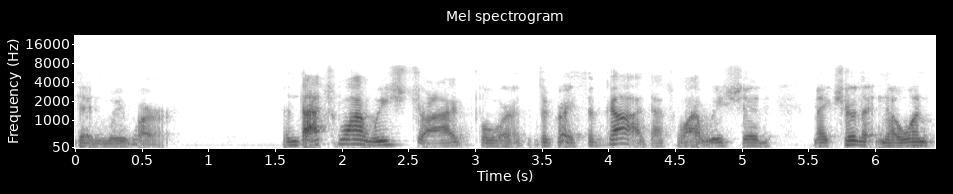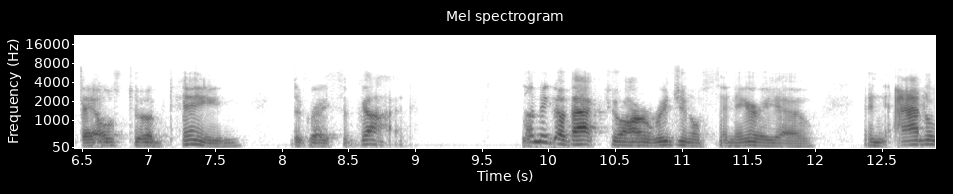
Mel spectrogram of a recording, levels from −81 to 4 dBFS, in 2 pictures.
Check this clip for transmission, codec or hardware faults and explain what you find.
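One fault runs through the whole clip: AMR wideband (HD Voice) codec coding at a heavily damaging rate. The speech is band-limited, with nothing above 7.5 kHz, and it sounds rough and raspy throughout. That texture fits AMR-WB's lowest mode, around 6.6 kbit/s. At that rate the pulse-driven vocal tract model has too few bits to follow the voice, so the excitation turns gritty, and the top band above 6.4 kHz is filled with shaped noise rather than real detail. A narrowband codec would cut off near 3.4 kHz instead, and a plain low-pass filter would sound dull but not raspy.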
